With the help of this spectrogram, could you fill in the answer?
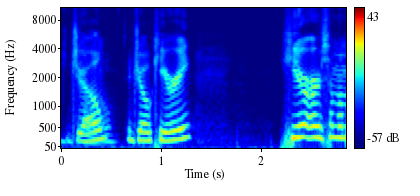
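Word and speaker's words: Djo: D-Joe, but it's pronounced Joe Keery.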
